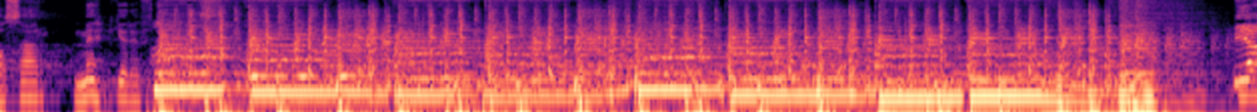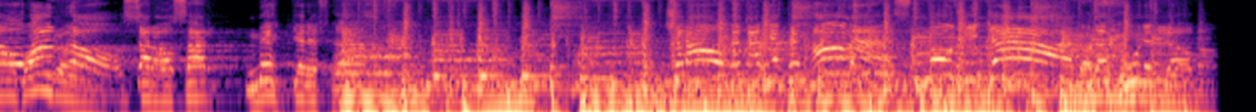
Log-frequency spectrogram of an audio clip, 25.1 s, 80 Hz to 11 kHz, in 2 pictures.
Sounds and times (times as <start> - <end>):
Exciting music: 1.5 - 13.5, 16.0 - 24.8.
